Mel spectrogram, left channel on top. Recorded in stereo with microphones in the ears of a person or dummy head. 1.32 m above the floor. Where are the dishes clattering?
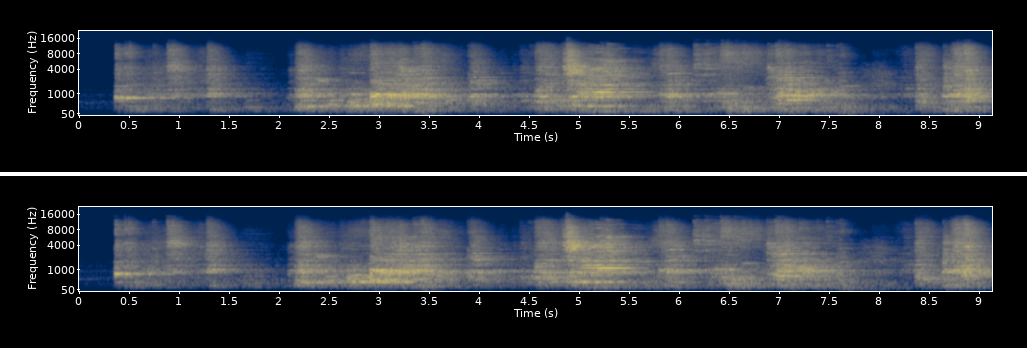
30° right (ahead or behind), 1.3 m.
